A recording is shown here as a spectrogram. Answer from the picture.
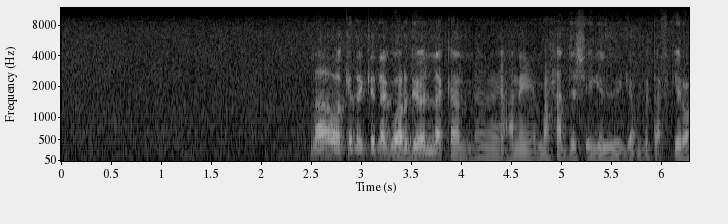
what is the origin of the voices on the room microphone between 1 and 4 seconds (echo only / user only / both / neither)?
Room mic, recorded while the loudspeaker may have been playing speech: user only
